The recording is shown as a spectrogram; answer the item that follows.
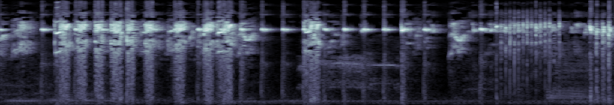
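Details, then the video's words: Cobalt lovebird, a young bird, calling to get another lovebird singing ngekek: bursts of harsh rapid high chatter with sharp clicks, then a fine fast rattle near the end. "PANCINGAN LOVEBIRD PAUD COBALT | AGAR RAJIN NGEKEK"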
